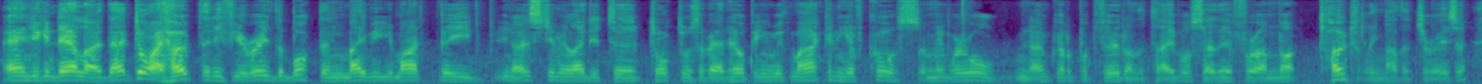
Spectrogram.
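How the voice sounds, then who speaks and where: A man, a marketing consultant chatting casually and jokingly in a promo vlog, a little husky from talking too much. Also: mid-range voice, steady tone, fast, hardly any pauses, a little mellow, a little hiss or hum. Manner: rambling, joking, many fillers and restarts. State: slightly husky from talking a lot. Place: in a car.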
